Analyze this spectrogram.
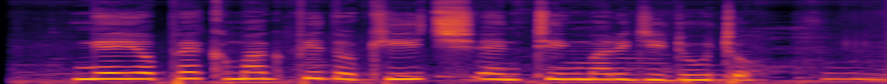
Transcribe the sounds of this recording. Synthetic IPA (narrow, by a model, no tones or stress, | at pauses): ŋejopɛkmaɡpɪd̪okʰit͡ʃɛntiŋmard͡ʒidutʰo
